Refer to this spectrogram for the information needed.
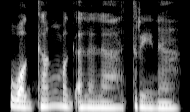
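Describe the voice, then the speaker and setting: A cold-hearted husband in an audiobook story, voiced by a woman narrator. He speaks calmly and quietly, almost without any emotion. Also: deep voice, normal speed, dry recording, studio quality, lightly acted. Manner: calm, nearly emotionless. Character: calm, cold-hearted husband, grown man.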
